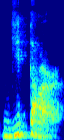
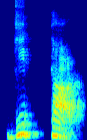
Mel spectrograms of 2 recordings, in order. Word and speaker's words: guitar: And I think that also, okay, the pronunciation of this is guitar, okay? The stress goes in the tar, guitar, okay?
